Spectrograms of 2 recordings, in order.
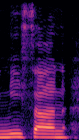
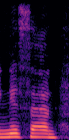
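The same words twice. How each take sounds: First: "Nissan" with a long first vowel, like "knee". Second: "Nissan" with a short first vowel, like "miss". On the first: Vlogger quoting the other disputed pronunciation for complainers, NEE-san for "Nissan". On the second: Vlogger quoting one disputed pronunciation for complainers, NISS-an for "Nissan". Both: Shown as a demonstration. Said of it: "trying to put both pronunciations in".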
